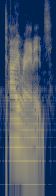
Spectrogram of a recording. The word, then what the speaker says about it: Tyranids: we're gonna call them tyranids Ty my bad tyranids as they're actually supposed to be pronounced and they are first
